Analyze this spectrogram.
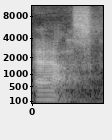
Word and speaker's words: ask: what's up with that ask what vowel is that ask it's not us it's not ask it's kind of like ask you know it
